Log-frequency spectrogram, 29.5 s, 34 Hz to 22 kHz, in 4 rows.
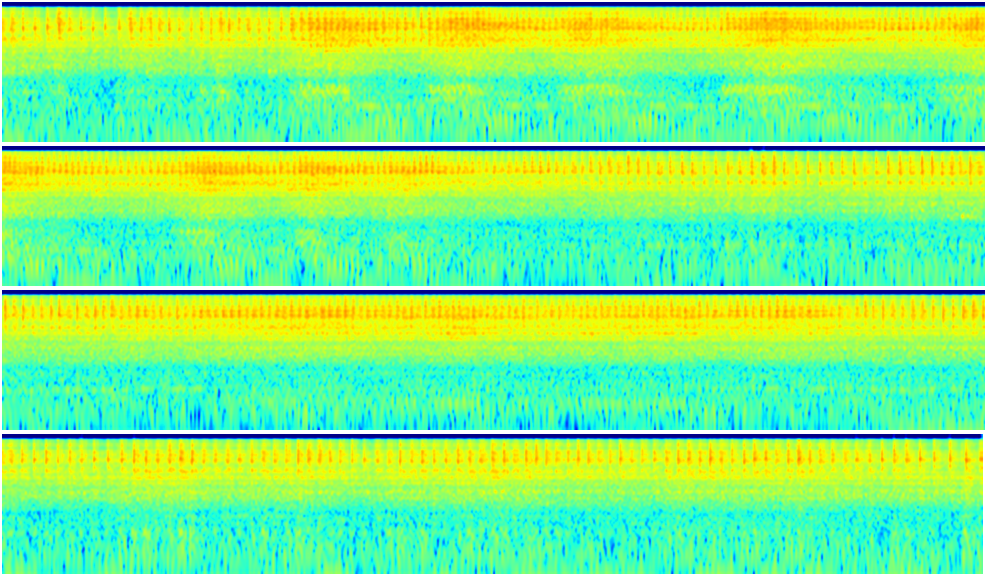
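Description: Simson AWO 425 S's single-cylinder four-stroke engine running on the stand just after starting. It speeds up and slows several times in the first ten seconds, then runs evenly.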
